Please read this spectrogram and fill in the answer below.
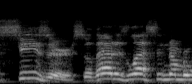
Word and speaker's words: Siser: bought it online and you're saying Siser, Sister, or Sister, it is Siser.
